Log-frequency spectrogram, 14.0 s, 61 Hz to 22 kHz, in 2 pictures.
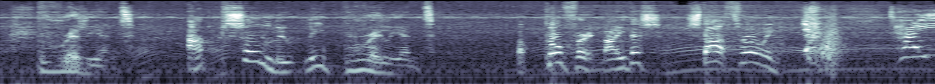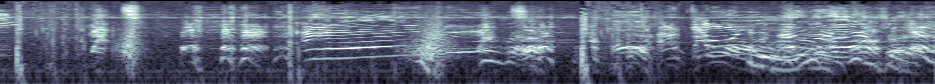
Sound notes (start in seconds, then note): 7.0 Sound of Midas throwing rocks at the loggers; 13.0 Sound of a kerfuffle, as Midas distracts the loggers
